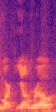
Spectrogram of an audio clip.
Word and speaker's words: Marchion: on whom you ask marcion rowe has always been mark yanrow amongst the project luminous authors who discussed the issue extensively before deciding on marcion during those conversations the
